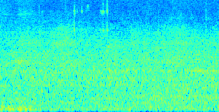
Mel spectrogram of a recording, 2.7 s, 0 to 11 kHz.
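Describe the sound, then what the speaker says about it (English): A Qantas Airbus A321XLR takes off at reduced thrust at Brisbane Airport, heard as a steady, broad jet engine roar with heavy low rumble and no talking. "They must have been at quite a reduced thrust takeoff there."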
